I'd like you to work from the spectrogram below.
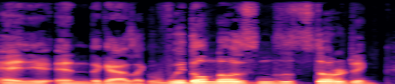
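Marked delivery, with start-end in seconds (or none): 1.1-2.8 put-on Mexican accent, pitched much higher. Retelling what the valet guy said about Adam's car, in a Mexican accent. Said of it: "That was my Mexican accent too".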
